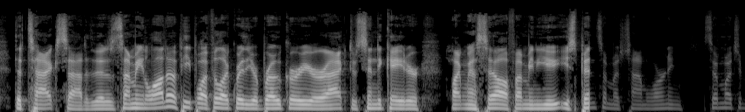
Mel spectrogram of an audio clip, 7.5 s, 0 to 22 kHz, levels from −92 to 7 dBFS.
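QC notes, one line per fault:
5.89–7.46 s, one channel inverted: right after "I mean you you" the speech collapses by about 26 dB to a faint remnant that lasts to the end. This is likely one stereo channel flipped in polarity, so the centred content shared by both channels cancels in the mono sum and only their small difference survives. On the waveform the envelope drops abruptly to a sliver. On the spectrogram the low end nearly vanishes and the harmonics fade to a weak trace.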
